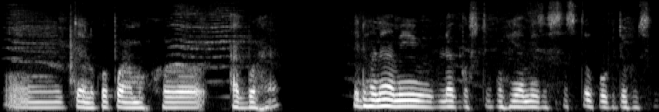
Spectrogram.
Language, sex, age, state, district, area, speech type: Assamese, female, 45-60, Assam, Golaghat, urban, spontaneous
